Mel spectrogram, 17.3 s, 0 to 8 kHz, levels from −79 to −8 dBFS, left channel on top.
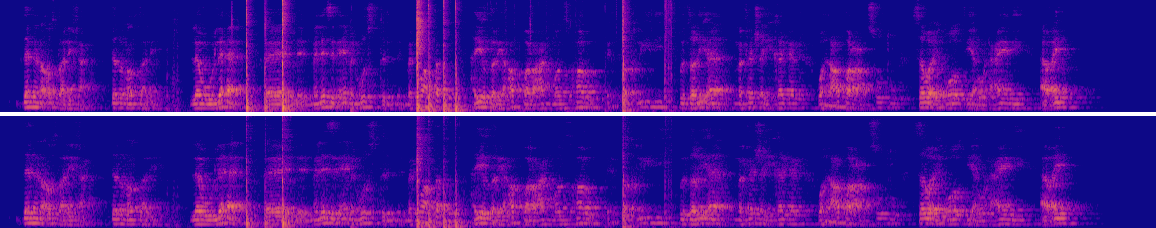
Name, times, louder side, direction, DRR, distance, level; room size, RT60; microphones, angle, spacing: voice 1, 0.2-1.3 1.7-2.4 2.8-3.6 3.9-15.3 15.6-15.9, left 1 dB, 45° left, -4 dB, 3.1 m, -42 dB
sound 1, 2.5-2.7 3.4-4.6 5.2-5.4 5.8-5.9 6.2-8.8 9.1-10.3, left 7 dB, 85° left, 0.5 m, -39 dB
11.0 x 10.5 x 9.0 m, 0.92 s
head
